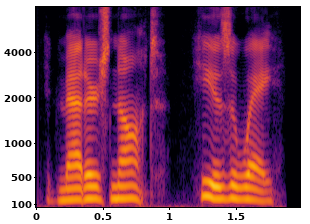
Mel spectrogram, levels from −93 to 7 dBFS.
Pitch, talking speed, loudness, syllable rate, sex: 170 Hz, 150 wpm, -15 LUFS, 5.1 syllables/s, female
